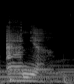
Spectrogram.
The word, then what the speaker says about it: Anya: to say my name it's anya and yeah and yeah yeah i'd say like aneurysm i'm trying to find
